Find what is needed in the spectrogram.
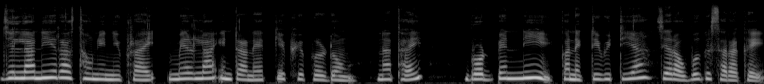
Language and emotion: Bodo, neutral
